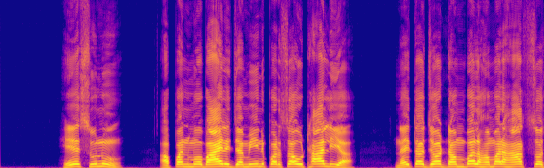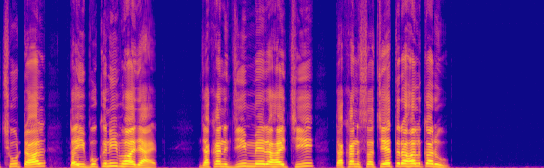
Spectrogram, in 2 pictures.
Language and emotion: Maithili, angry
